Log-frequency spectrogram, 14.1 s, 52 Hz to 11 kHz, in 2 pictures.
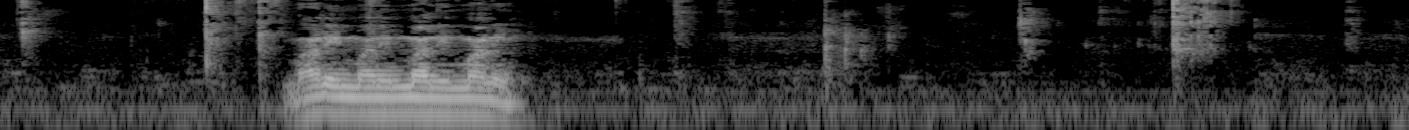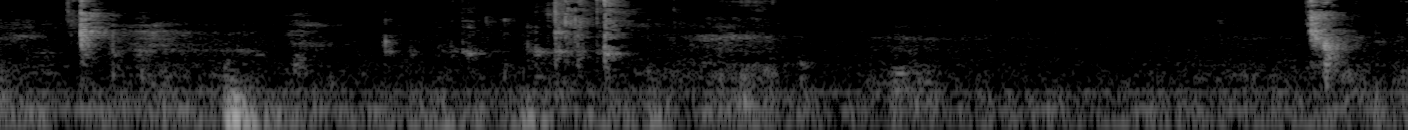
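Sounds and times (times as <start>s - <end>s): person chewing: 3.1s - 10.8s.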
